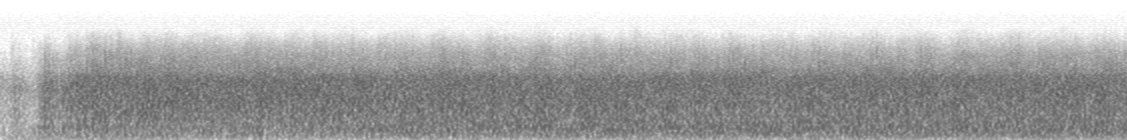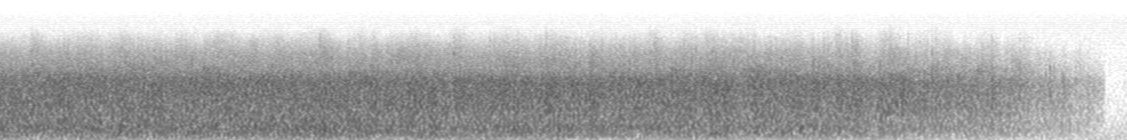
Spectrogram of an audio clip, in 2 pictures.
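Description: Concert hall audience applauding, a steady dense clapping that starts suddenly and dies away just before the end.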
